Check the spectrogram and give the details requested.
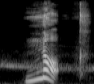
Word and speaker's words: knock: Number 12, another silent K. Knock.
